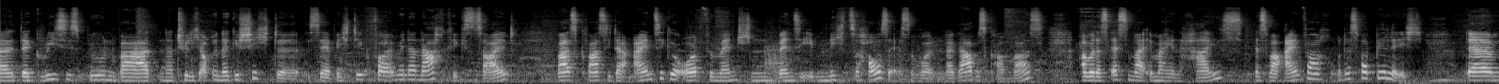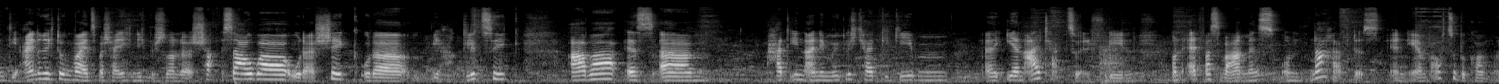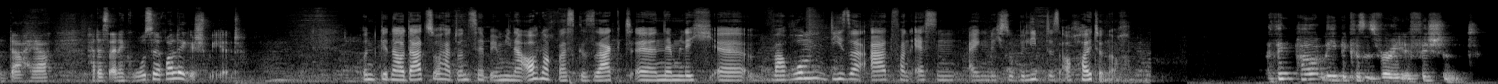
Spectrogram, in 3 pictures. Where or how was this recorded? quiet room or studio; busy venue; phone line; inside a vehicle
busy venue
